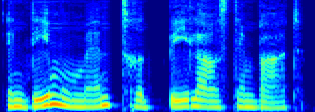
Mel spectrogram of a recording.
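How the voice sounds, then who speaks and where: A woman reading a children's story aloud in a lively, expressive way. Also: deep voice, fairly quick, no echo, studio quality. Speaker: narrator.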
